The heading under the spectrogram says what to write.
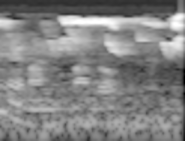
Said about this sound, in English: Look at this little bird eating out of my hand. Literally. Look at that. He was just enjoying himself.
